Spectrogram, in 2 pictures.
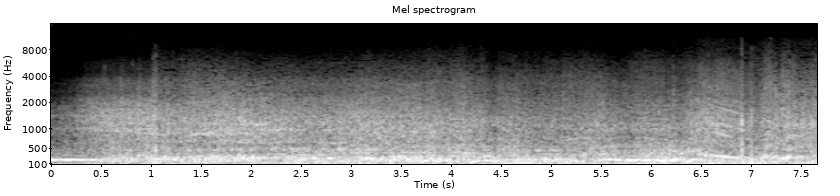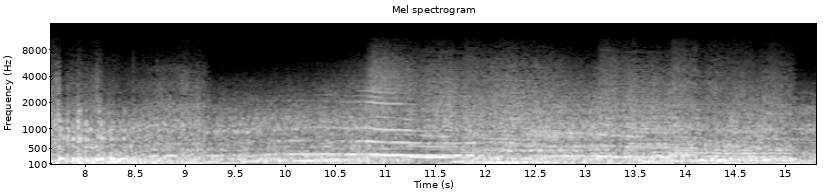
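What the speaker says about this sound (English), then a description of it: "So the whole field of cars there making their way around there" Race cars in a Gran Turismo Gr.3 race at Sardegna circle the track, with a steady, continuous engine drone and rising and falling whines as the field passes throughout.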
